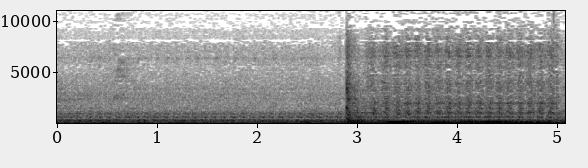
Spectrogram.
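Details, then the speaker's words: Hyundai Eon 3-cylinder, customer complaint of hard starting, no fault codes: steady cranking for about three seconds before it catches on the second try and rumbles into a rough idle; fuel pump to be checked. "Ayaw. Isa pa. Ayun umandar na pangalawa. So walang apak doun sa ilalim."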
